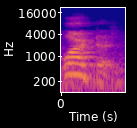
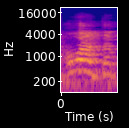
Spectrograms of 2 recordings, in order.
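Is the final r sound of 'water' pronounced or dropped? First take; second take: pronounced; dropped. First: The final r sound is clearly pronounced. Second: The final r sound is dropped entirely. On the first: The speaker calls it right. "T E আর, ওয়াটার" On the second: The speaker calls it wrong. "আর এর উচ্চারণটা কোথায় চলে গেল?"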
